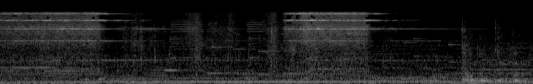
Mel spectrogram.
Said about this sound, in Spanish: ¡Ay! Es el teléfono de la terraza, qué inoportuno. No sé por qué me dio la idea de poner allí la extensión.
